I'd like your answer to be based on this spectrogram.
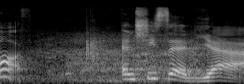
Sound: laughter

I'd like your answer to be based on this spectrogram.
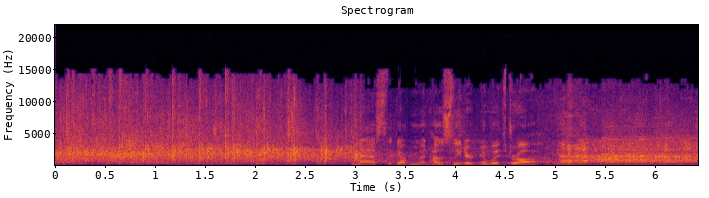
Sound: applause

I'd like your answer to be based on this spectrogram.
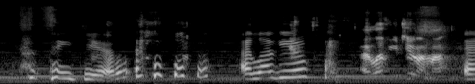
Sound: laughing

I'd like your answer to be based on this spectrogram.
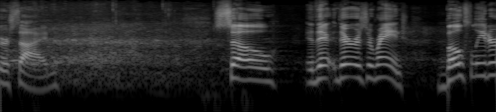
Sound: laugh

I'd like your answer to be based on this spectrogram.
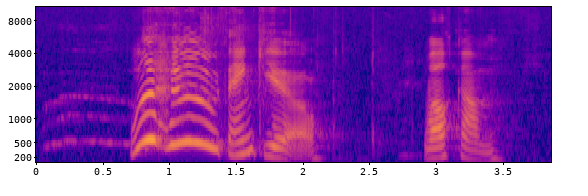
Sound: people cheering

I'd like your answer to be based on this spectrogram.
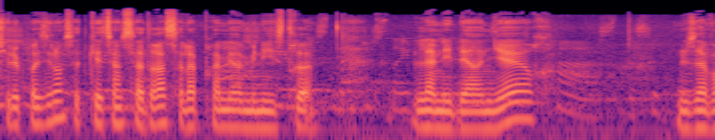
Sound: applause

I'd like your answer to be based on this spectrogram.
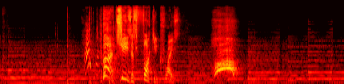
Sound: screams

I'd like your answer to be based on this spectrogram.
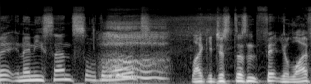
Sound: gasping

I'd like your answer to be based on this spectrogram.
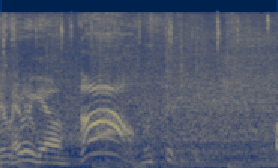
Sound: yells

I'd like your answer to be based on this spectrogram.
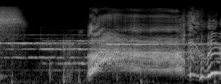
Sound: excited scream

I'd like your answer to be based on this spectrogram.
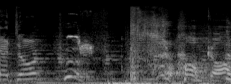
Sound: splat!

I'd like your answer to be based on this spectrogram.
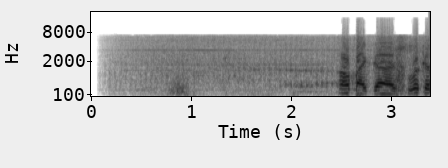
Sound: helicopter engine whirring

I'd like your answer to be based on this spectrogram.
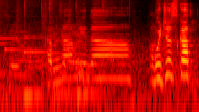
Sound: speaking in Korean

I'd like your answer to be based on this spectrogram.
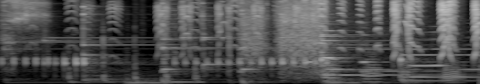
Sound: squeaking

